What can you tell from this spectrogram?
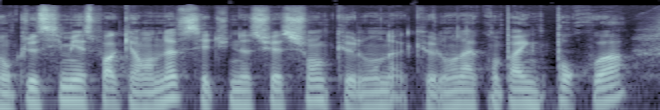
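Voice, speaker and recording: A man talks fairly quickly in a plain, everyday voice, fairly low with ordinary pitch variation. The recording is very clean, with a silent background. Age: 40s. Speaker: amateur football club president. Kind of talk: interview.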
